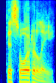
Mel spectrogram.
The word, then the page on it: disorderly: American English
